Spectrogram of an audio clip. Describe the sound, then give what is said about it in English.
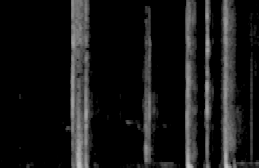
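A beer being opened and foaming over onto the floor, heard as a series of sharp cracking pops, four bursts at uneven intervals, loud and snappy like small firecrackers, with no talking. “Oh, it's exploding. That sounded like firecrackers or like a firework going off.”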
